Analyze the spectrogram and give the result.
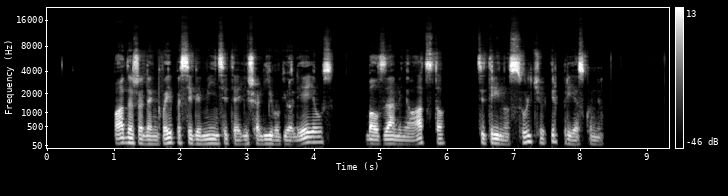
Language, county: Lithuanian, Klaipėda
